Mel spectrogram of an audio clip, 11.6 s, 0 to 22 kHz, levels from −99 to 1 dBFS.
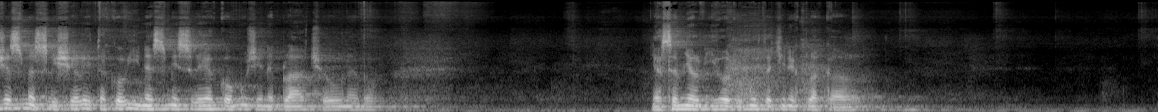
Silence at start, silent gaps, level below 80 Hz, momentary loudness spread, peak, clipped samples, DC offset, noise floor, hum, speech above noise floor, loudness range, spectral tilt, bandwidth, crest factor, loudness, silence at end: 0 s; none; -56 dBFS; 22 LU; -8 dBFS; under 0.1%; under 0.1%; -59 dBFS; 50 Hz at -55 dBFS; 36 dB; 12 LU; -5.5 dB/octave; over 20 kHz; 18 dB; -24 LUFS; 2.4 s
